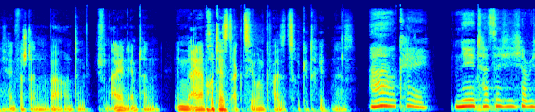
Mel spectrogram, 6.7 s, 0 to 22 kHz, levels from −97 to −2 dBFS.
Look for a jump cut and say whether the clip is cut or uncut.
uncut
